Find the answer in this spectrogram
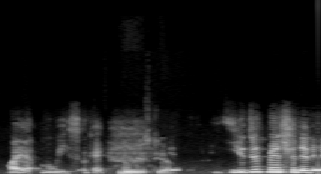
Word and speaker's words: LUIS: next question Andy Jeremy is asking so is Louise um did I pronounce that correctly or do you say Luis okay Luis yeah you did mention it is from Microsoft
